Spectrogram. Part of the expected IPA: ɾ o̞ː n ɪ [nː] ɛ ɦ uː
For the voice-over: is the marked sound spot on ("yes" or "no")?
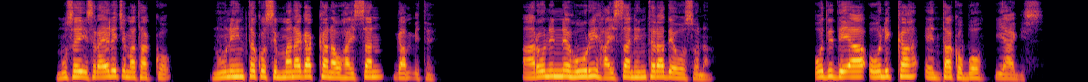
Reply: yes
